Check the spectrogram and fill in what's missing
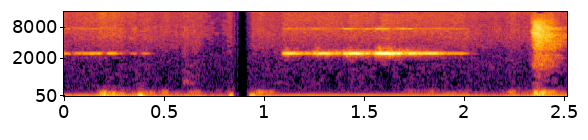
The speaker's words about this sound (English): I have no idea what this is. It seems like it's in the room. Is it in the room? Yeah, I have no idea. Some beeping. It sounds like it's... Is it... It's not a fire alarm. Is it a smoke alarm?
